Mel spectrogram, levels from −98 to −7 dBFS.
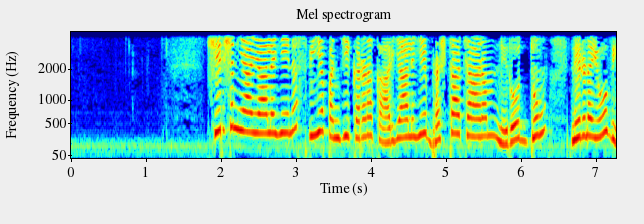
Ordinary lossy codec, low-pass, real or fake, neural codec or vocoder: none; 3.6 kHz; real; none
